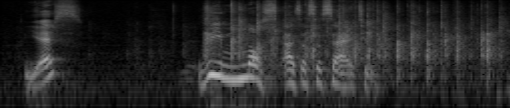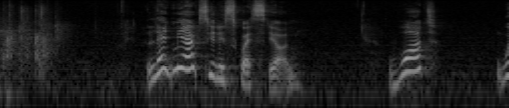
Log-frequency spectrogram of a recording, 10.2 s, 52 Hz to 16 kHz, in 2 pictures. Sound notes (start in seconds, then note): 1.3 applause; 4.2 applause Continues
